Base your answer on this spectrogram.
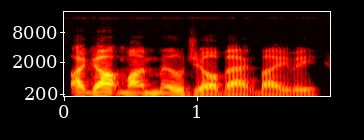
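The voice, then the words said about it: Austin Powers character voice impression. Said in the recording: “That's my best Austin Powers impression”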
